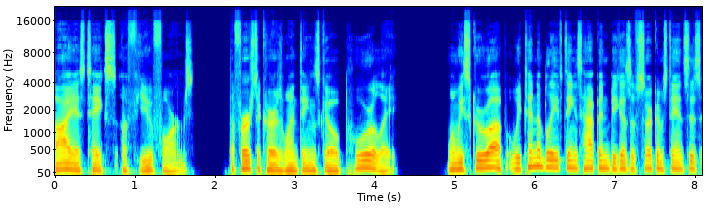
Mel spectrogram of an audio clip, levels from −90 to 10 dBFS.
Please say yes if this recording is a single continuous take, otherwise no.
yes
